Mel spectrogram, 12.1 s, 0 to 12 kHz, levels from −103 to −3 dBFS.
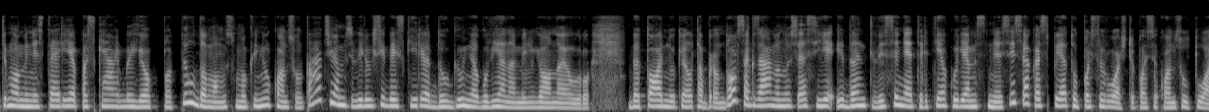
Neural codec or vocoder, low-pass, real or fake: codec, 16 kHz, 2 kbps, FreqCodec, larger model; 7.2 kHz; fake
